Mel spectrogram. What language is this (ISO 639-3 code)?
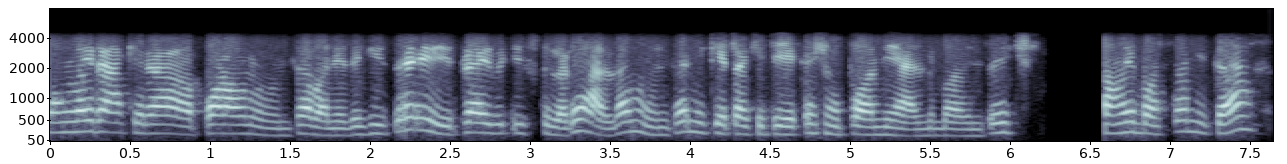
nep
